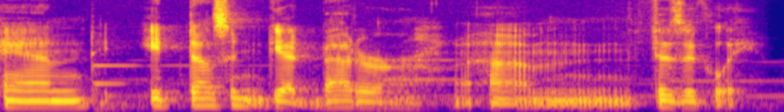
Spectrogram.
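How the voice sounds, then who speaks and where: The voice runs in a monotone, flat intonation with music in the background. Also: man. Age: 60s. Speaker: retired caregiver of elderly mother. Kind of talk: documentary interview.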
